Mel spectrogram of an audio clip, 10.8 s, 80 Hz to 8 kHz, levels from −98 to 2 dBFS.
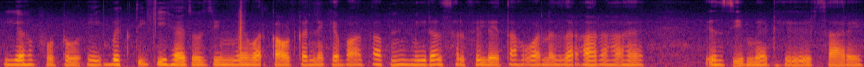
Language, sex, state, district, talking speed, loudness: Hindi, female, Uttar Pradesh, Hamirpur, 150 wpm, -27 LUFS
